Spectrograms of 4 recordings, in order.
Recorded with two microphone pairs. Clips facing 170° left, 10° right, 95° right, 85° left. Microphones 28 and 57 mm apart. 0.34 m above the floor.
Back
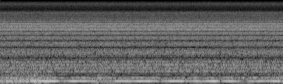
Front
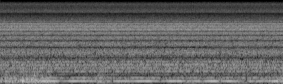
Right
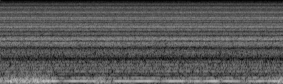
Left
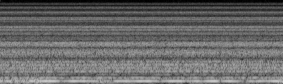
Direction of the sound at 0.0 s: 75° left.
